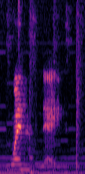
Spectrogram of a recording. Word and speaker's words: Wednesdays: So I go swimming on Wednesdays. Wednesdays. Recordemos que son dos sílabas.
